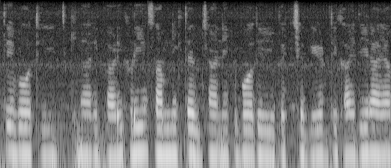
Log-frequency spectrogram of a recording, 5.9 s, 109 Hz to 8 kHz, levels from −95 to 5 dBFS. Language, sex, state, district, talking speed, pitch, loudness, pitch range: Hindi, male, Uttar Pradesh, Hamirpur, 205 wpm, 145 Hz, -17 LUFS, 140-150 Hz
